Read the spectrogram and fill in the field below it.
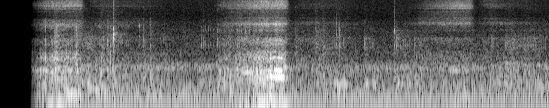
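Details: Cash, a sleeping Mastiff, snores in a few breathy, rasping bursts around one, three and six seconds, each with hissy high noise, over a steady low electrical hum.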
